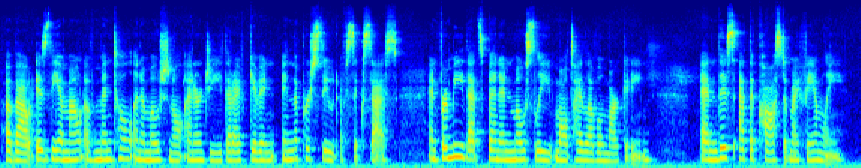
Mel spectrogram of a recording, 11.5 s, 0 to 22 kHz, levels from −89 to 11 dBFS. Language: English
